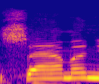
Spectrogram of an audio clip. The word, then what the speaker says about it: salmon: You don't pronounce the L in salmon. You don't pronounce the L in almonds either.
